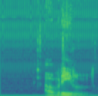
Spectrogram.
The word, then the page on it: abril: Catalan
